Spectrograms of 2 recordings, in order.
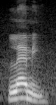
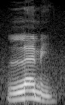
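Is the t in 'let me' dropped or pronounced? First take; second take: dropped; dropped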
